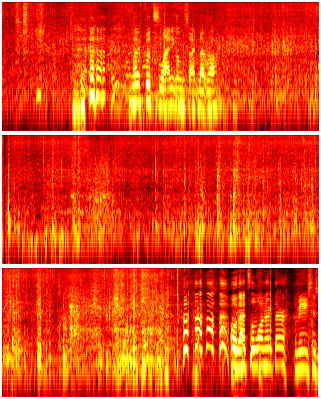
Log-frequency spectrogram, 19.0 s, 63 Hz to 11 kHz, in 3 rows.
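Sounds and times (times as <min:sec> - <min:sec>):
bike tyre and wind noise: 0:00.0 - 0:16.3
bike clicks and rattles on rock: 0:00.0 - 0:16.4
man laughing: 0:01.4 - 0:03.0, 0:16.2 - 0:17.4.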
